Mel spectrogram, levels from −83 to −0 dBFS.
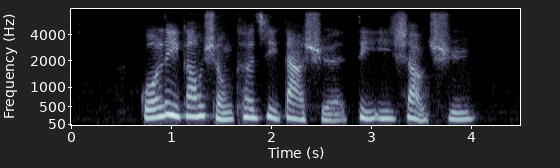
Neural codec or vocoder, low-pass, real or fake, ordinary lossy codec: vocoder, 44.1 kHz, 128 mel bands every 512 samples, BigVGAN v2; 7.2 kHz; fake; Opus, 16 kbps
